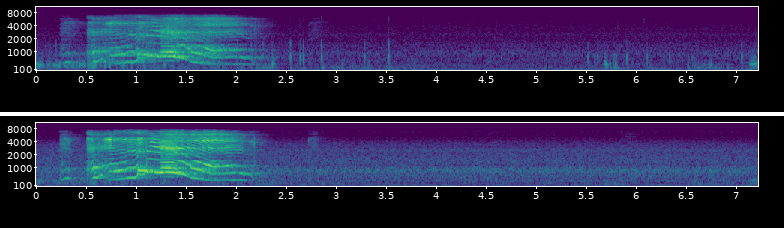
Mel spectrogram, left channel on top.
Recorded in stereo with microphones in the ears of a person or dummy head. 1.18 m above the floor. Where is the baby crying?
30° right (ahead or behind), 0.7 m.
